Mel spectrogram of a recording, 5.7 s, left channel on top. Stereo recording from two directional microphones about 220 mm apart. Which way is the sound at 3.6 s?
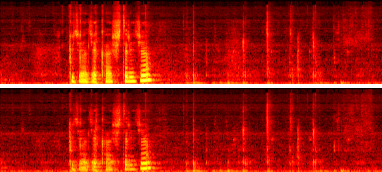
5° left (ahead or behind).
